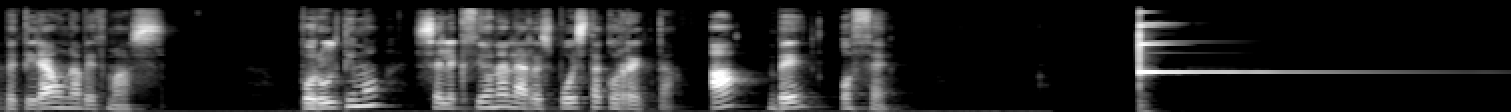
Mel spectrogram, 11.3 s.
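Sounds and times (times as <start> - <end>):
speech: 0.0 - 1.3, 2.3 - 6.8
bright signal chime: 8.6 - 11.1.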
